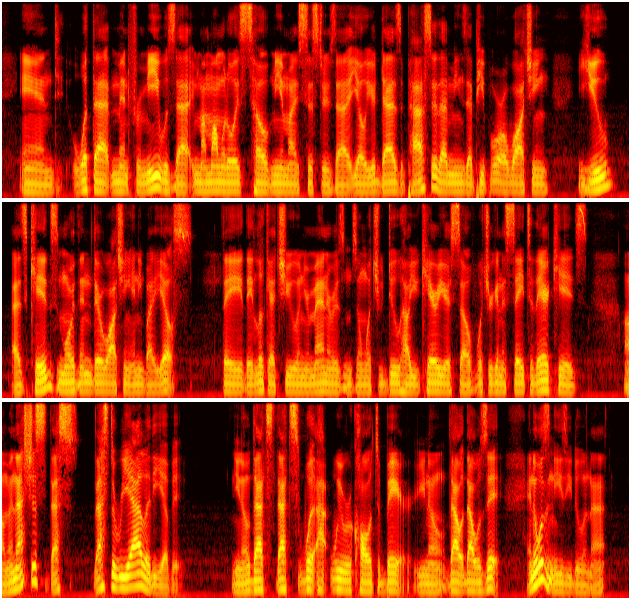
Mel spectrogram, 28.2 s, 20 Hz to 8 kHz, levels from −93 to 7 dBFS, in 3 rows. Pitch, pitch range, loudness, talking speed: 90 Hz, 85-95 Hz, -23 LUFS, 200 wpm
